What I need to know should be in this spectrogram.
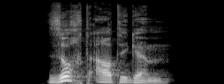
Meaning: strong dative masculine/neuter singular of suchtartig
- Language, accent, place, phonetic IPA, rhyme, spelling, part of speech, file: German, Germany, Berlin, [ˈzʊxtˌʔaːɐ̯tɪɡəm], -ʊxtʔaːɐ̯tɪɡəm, suchtartigem, adjective, De-suchtartigem.ogg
